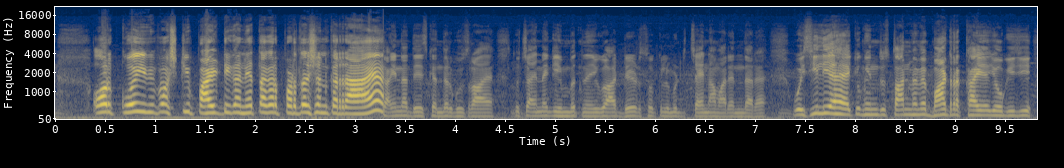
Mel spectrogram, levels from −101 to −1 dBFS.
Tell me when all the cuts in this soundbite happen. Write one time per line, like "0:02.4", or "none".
0:03.5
